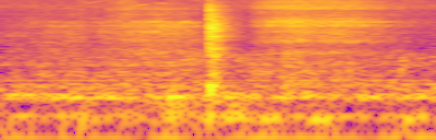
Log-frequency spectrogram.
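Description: A hand bumps against a microphone with a sudden thump.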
